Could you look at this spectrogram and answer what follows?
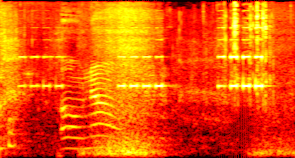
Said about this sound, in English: I think the beeping's helping me. Yeah, it's great. Can you put it closer to my ear?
